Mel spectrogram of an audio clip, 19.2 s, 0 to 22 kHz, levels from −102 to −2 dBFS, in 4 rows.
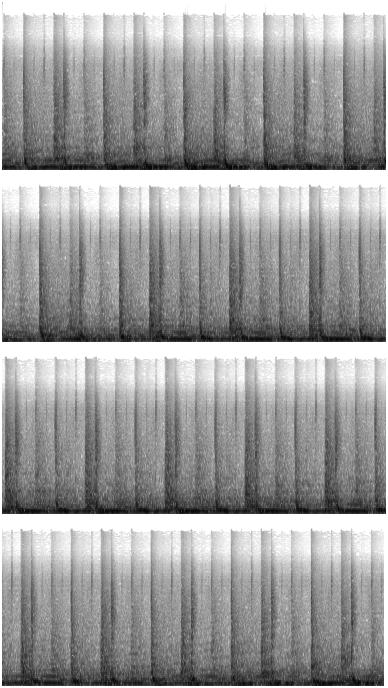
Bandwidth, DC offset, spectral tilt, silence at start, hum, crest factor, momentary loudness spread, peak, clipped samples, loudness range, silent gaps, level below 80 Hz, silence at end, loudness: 7.2 kHz; under 0.1%; -8 dB/octave; 0 s; none; 12 dB; 4 LU; 0 dBFS; under 0.1%; 3 LU; none; -14 dBFS; 0 s; -14 LUFS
